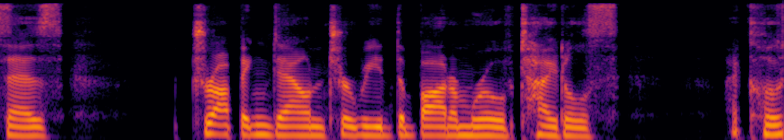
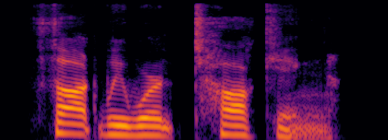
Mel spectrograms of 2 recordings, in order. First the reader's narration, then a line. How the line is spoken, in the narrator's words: Zayden drawls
